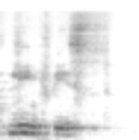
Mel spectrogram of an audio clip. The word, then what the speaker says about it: Lindqvist: Lasciami entrare, mi sono cercata la pronuncia IPA, Jon Arvid Lindqvist, perché è svedese,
